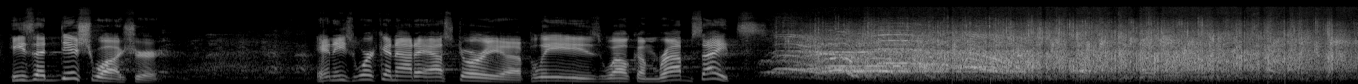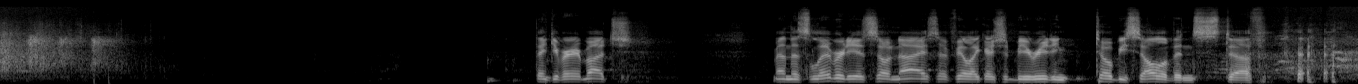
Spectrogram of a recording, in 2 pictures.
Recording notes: Liberty Theatre-Saturday Night-Fourth Set. This recording was made on Saturday, February 25th, 2023, at the Liberty Theatre in Astoria, OR as part of the FisherPoetry Archive Project.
